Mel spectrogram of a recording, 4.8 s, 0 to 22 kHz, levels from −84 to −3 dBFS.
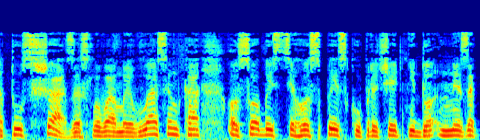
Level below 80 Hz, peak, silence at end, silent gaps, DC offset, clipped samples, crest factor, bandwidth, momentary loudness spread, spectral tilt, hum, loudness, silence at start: -44 dBFS; -6 dBFS; 0.05 s; none; under 0.1%; under 0.1%; 12 dB; 8.8 kHz; 3 LU; -5 dB/octave; none; -18 LUFS; 0 s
